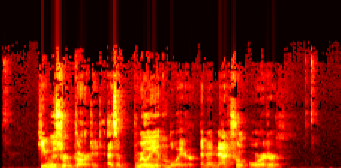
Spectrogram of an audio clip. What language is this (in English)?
English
